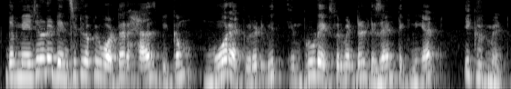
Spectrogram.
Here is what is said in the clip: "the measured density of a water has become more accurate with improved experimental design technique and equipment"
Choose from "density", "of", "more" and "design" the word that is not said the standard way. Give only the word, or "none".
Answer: of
